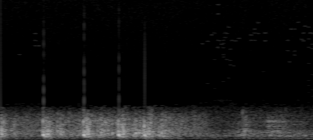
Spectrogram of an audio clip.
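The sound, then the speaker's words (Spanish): A few sharp gunshots from firearms crack out over a noisy street protest where tear gas is being fired. The reports are irregularly spaced and moderately loud above a steady crowd rumble, with a weaker one trailing after. “Se escuchan también algunos disparos de armas de fuego.”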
